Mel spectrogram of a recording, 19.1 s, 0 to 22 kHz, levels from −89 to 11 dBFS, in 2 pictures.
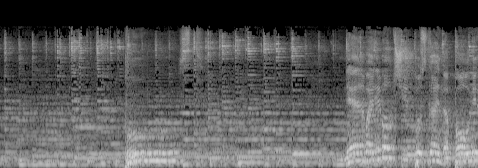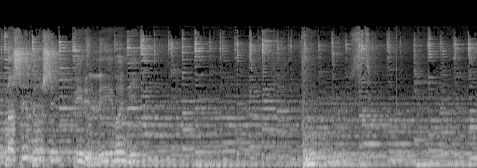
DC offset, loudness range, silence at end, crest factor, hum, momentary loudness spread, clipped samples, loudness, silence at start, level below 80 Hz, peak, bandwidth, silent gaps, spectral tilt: under 0.1%; 6 LU; 0 s; 14 dB; none; 11 LU; under 0.1%; -15 LUFS; 0 s; -34 dBFS; 0 dBFS; 11.5 kHz; none; -4.5 dB/octave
